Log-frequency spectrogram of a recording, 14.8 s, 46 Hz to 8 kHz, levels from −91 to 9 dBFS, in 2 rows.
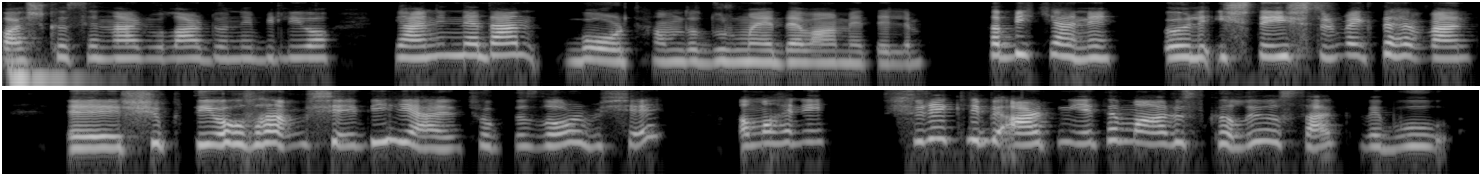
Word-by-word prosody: başka 260 +4 0
senaryolar 250 -1 -2
dönebiliyor. 250 +1 -8 0.3
Yani 275 +3 +2
neden 310 -1 +5
bu 230 +2 -4
ortamda 215 -1 -7
durmaya 210 -1 -2
devam 200 -1 -1
edelim? 185 0 -12 0.3
Tabii 310 +1 +4
ki, 315 - -3
hani, 260 -3 +1 0.2
öyle 265 0 +1
iş 265 0 -2
değiştirmek 285 +2 +3
de - - +5
hemen, 255 -3 +4 0.4
eee, 225 +1 +4
şıp 270 +6 -3
diye 275 -1 +4
olan 295 -1 +4
bir 285 - -14
şey 265 -4 -3
değil 340 +3 -2
yani 230 -7 +1
çok 250 0 -14
da 255 - -10
zor 260 +4 -3
bir 255 - -15
şey. 270 +2 -6 0.4
Ama, 305 +3 -1
hani, 325 +1 -5 0.3
sürekli 375 0 0
bir 280 - +5
art 285 +1 +6
niyete 310 +2 -3
maruz 315 -2 +1
kalıyorsak 295 -3 -4
ve 245 -3 -10
bu 255 +2 -10
260 Hz, 165 wpm, -22 LUFS, 240-305 Hz, 0.4 s, art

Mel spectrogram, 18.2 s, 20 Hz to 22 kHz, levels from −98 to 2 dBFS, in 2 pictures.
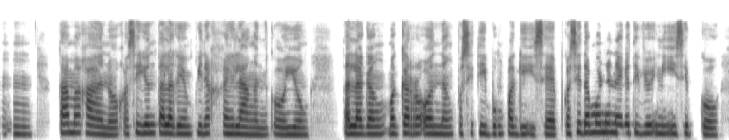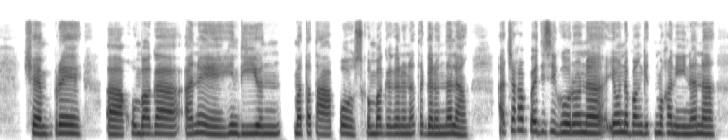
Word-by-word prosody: Mm, 210 -1 -6 0.3
tama 245 0 +1
ka 225 -4 +1
ano 190 -1 -3
kasi 220 +3 -3
'yon 235 0 +2
talaga 230 -1 +4
'yong 215 -1 0
pinakakailangan 215 -4 -1
ko, 200 -1 -2
'yong 195 -1 -1 0.5
talagang 215 0 +3
magkaroon 220 -1 +2
ng 210 0 -1
positibong 220 -1 -4
pag-iisip. 205 -2 -1
Kasi 230 +3 -1
the 250 - +4
more 255 0 +2
na 255 0 +1
negative 240 0 -1
'yong 230 0 0
iniisip 225 0 -2
ko, 190 -2 -3 0.4
siyempre, 225 -1 +2 0.3
ah, 200 -1 +5
kumbaga 220 -1 +2
ano 220 +3 0
eh, 215 -5 +1
hindi 220 0 0
'yon 220 +1 +1 0.2
matatapos. 210 -2 -1
Kumbaga 220 0 0
gano'n 215 0 -1
at 235 +2 -3
gano'n 215 -1 +1
na 225 - +4
lang 195 -2 +2 0.4
at - - -2
saka 315 0 0
puwede 280 -3 0
siguro 250 -2 +2
na 240 -1 +5
'yong 255 0 +3
nabanggit 235 -1 -1
mo 240 -1 -3
kanina 220 -2 +1
na, 215 -2 +1
220 Hz, 160 wpm, -23 LUFS, 210-235 Hz, 0.5 s, ah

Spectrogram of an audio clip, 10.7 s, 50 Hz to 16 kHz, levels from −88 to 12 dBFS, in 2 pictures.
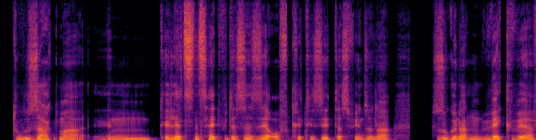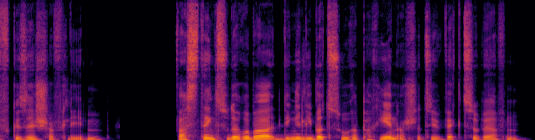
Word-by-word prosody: Du, 140 0 0
sag 130 +2 +1
mal, 105 -5 -1
in 115 - -4
der 125 - +1
letzten 150 +4 +4
Zeit 140 -2 +2
wird 135 - -8
das 125 - -1
ja 130 - +1
sehr 125 +1 +1
oft - - -4
kritisiert, 130 -2 -3
dass - - -4
wir - - 0
in 115 - -6
so 115 - -3
'ner 105 -1 -1 0.4
sogenannten 115 -2 0
Wegwerfgesellschaft 105 -4 0
leben. 100 +4 -8 0.7
Was - - +2
denkst 175 +1 +2
du 150 - -6
darüber, 145 -1 +7
Dinge 140 +5 -1
lieber 145 -1 +3
zu - - -3
reparieren 130 +2 0
anstatt - - -9
sie 110 -2 -7
wegzuwerfen? 105 -3 -4
125 Hz, 180 wpm, -22 LUFS, 110-140 Hz, 0.7 s, darüber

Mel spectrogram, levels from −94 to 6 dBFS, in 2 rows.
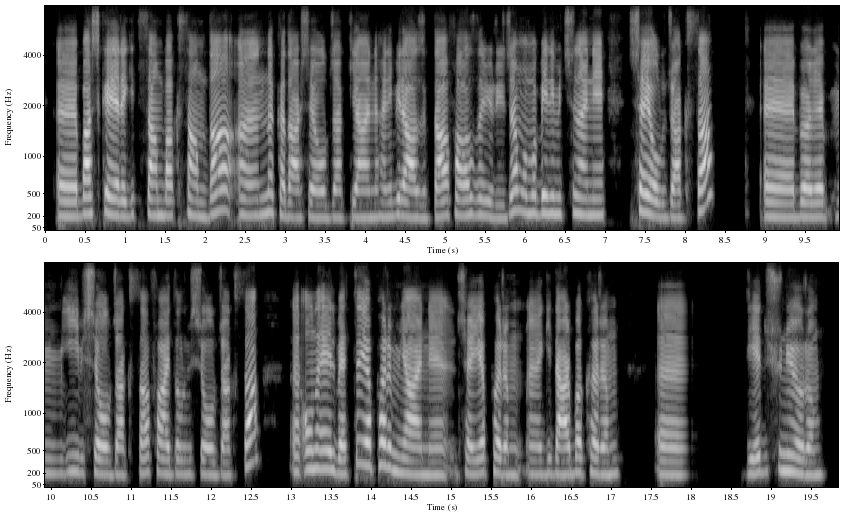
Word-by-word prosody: eee, 195 -1 +4
başka 230 +4 +5
yere 210 -3 +6
gitsem, 210 +1 -1
baksam 205 -2 -1
da, 270 +5 +5
eee, 215 +1 -1
ne 250 0 -2
kadar 195 -5 0
şey 180 0 -4
olacak. 180 0 -4
Yani, 180 -1 0
hani, 190 +2 -6
birazcık 180 -5 +2
daha 190 +2 +5
fazla 215 0 -1
yürüyeceğim. 200 +7 -3
Ama 240 -1 -4
benim 235 -1 +1
için, 230 +2 -8
hani, 215 -1 +1 0.3
şey 250 -5 +4
olacaksa, 185 - +1 0.7
eee, 190 -1 +2
böyle, 190 0 +2 0.2
ııı, 195 -1 -11
iyi 220 +2 -7
bir - - -13
şey 200 +1 -2
olacaksa, 185 +2 -2
faydalı 190 -3 -2
bir - - -14
şey 185 +1 -7
olacaksa, 180 - +1 0.5
eee, 215 - -2
onu 255 +2 0
elbette 245 - +1
yaparım. 300 -5 +3
Yani, 180 -3 +1 0.2
şey 190 -2 0
yaparım, 200 -2 0 0.2
eee, 185 -1 -3
gider, 185 0 +3
bakarım, 195 -2 -2 0.5
eee, 180 -1 -2 0.7
diye 195 +2 -2
düşünüyorum. 195 -7 -2
195 Hz, 140 wpm, -20 LUFS, 185-220 Hz, 0.7 s, yere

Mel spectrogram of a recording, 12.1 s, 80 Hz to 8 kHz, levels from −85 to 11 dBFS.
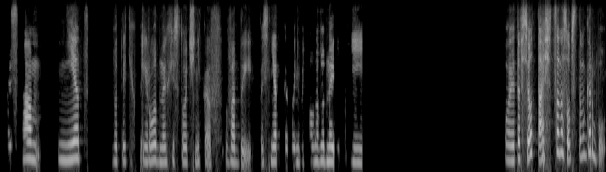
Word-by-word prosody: То - - -13
есть 435 - -8
там 245 -2 +4 0.3
нет 240 +2 +1 0.5
вот 215 0 -11
этих 215 0 -10
природных 210 -1 -4
источников 205 -1 -5
воды, 220 - -5 0.2
то - - -20
есть 200 - -5
нет 210 -1 +2
какой-нибудь 205 0 -11
полноводной 215 0 0
реки. 205 - -5 2.8
Ой, 225 -1 -1
это 220 +3 +2
всё 255 +3 +7
тащится 340 +1 +5
на 335 0 +3
собственном 270 +3 +1
горбу. 335 - -2
220 Hz, 110 wpm, -24 LUFS, 210-250 Hz, 2.8 s, всё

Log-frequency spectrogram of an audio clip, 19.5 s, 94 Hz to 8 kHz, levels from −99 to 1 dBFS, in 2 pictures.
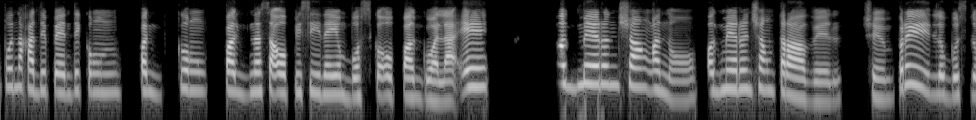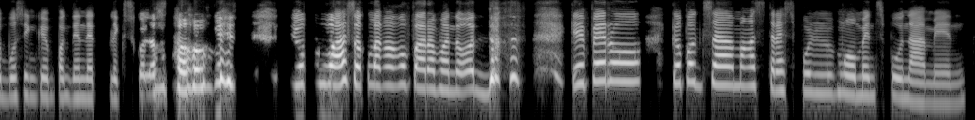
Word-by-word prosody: po 320 - -6
nakadepende 275 -4 -3
kung 260 0 -11 0.2
pag 275 -1 +1 0.3
kung 280 -2 -6 0.2
pag 275 -1 +4
nasa 270 -1 +1
opisina 255 0 -8
yung 240 -1 -7
boss 225 +1 -6
ko 235 0 -3
o - - -63
pag 225 -1 +2
wala, 200 -1 0
eh 320 +2 +1 0.7
pag 360 -2 +5
meron 355 0 +1
siyang 320 -3 +1
ano 210 -7 -5
pag 270 - -1
meron 295 +1 -2
siyang 285 0 -4
travel, 200 -7 0 0.3
siyempre 270 +9 -3
lubus-lubusin 230 -1 -9
ko 225 - -5
'yung 220 - -31
pag 225 0 -7
ne 215 - -6
Netflix 210 0 -14
ko 250 - -4
lang 245 +4 +2
sa 280 -3 +10
office, 330 +5 +6 0.6
yung 350 +1 0
pumasok 355 0 +7
lang 340 -1 +2
ako 335 +1 +2
para 300 -2 +3
manood 280 0 0
dun. 435 -1 +5 0.7
Eh 365 +1 +1
pero 395 0 +3 0.3
kapag 380 0 -1
sa 345 -1 +4
mga 335 0 -1
stressful 265 -4 -8
moments 235 -2 -5
po 225 -2 -7
namin 180 -2 -8
275 Hz, 155 wpm, -23 LUFS, 230-330 Hz, 0.7 s, sa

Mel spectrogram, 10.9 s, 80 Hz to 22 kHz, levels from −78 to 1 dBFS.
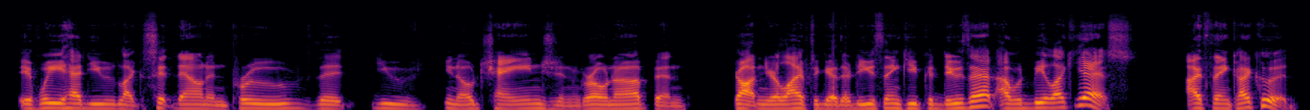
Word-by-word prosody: if 120 -1 -2
we 135 0 +4
had 130 -2 +1
you 120 0 -2
like 110 -4 -3
sit - - -3
down, 115 -1 0
and 105 -2 -6
prove 125 -2 -3
that 115 -2 -3 0.2
you've 115 -5 -6 0.2
you 130 - -5
know, 115 0 -2
changed 120 -1 -2
and 95 -1 -9
grown 115 +1 +1
up 120 +2 0
and 95 -1 -5 0.4
gotten 120 - +6
your 115 0 +1
life 120 +1 +4
together, 115 -2 -1
"Do 115 +1 -5
you 120 0 +2
think 125 0 -2
you 125 0 +1
could 120 -1 -6
do 130 +3 +3
that?" 175 +5 +4
I - - +4
would 125 0 -3
be 140 0 +3
like, 145 +1 +2
"Yes." 215 0 +1 0.4
I 130 - +5
think 125 -2 -1
I 135 +2 +4
could, 185 +6 0
120 Hz, 210 wpm, -25 LUFS, 115-130 Hz, 0.4 s, gotten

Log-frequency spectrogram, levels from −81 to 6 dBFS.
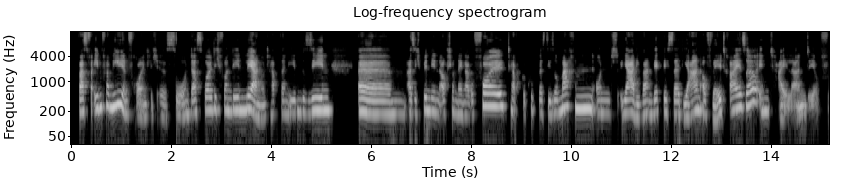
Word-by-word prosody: was 195 0 +5
fa - - -3
eben 235 +2 +1
familienfreundlich 245 - 0
ist 140 -2 -5
so. - - -8
Und 170 +1 -8
das 185 +2 0
wollte 215 +1 0
ich 215 0 -8
von 210 -2 -4
denen 210 0 0
lernen 185 -12 +7
und 140 +2 -11
habe 170 0 -10
dann 175 -1 -10
eben 180 +1 -6
gesehen, 210 +3 +1 0.5
ähm 175 -2 +2
also, 180 0 -3
ich 175 -1 -12
bin 210 -1 -1
denen 190 -2 -5
auch - - -3
schon 195 -3 -8
länger 160 -2 -4
gefolgt, 260 +7 +3
habe 185 - -5
geguckt 215 0 -15
was 180 0 -8
die 170 - -6
so 180 +1 -7
machen 230 -1 +2
und, 180 -1 -9
ja, 185 +1 +4
die 145 0 -6
waren 170 0 -3
wirklich 185 -1 -2
seit 170 -1 -3
Jahren 190 +8 +1
auf 175 - -5
Weltreise 240 - +1
in 200 +1 -4
Thailand, 265 +1 -5
e - - -7
auf - - -20
190 Hz, 180 wpm, -23 LUFS, 175-215 Hz, 0.5 s, lernen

